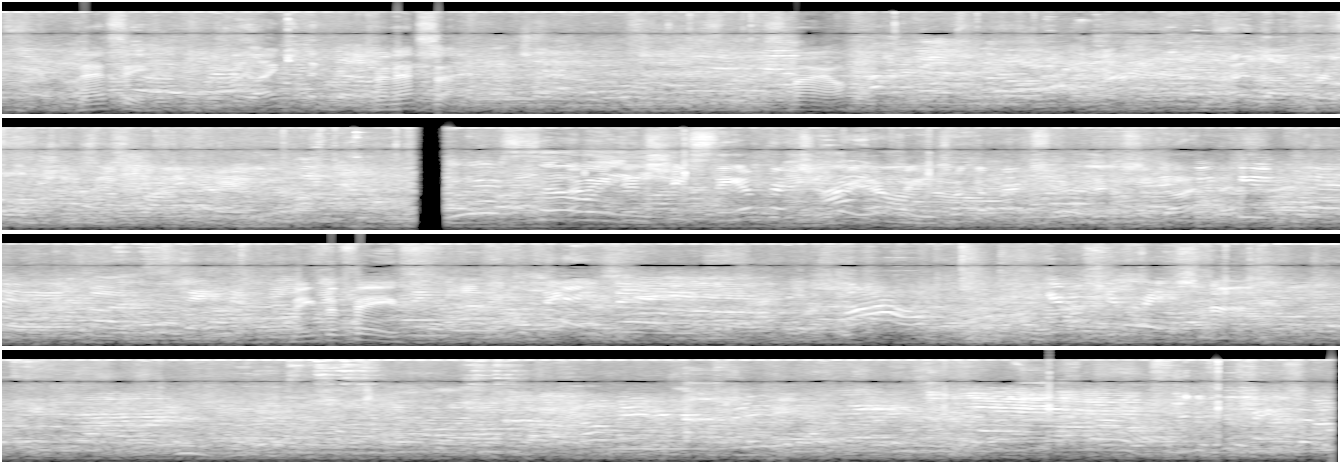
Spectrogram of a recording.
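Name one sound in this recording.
Many diners chatter in the background.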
